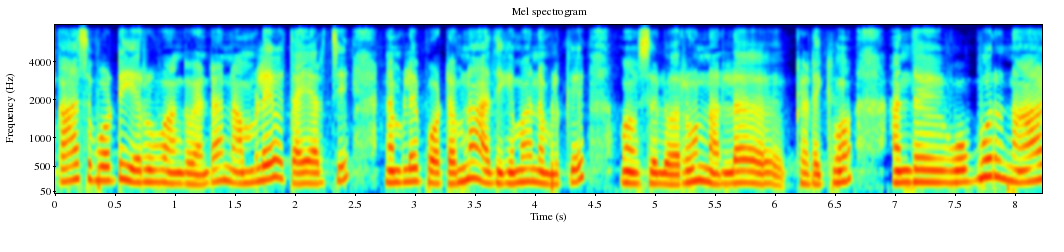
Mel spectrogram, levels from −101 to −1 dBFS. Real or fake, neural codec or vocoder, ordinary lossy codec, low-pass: real; none; none; 7.2 kHz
